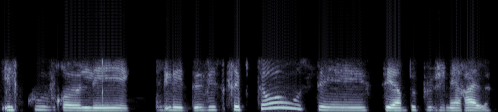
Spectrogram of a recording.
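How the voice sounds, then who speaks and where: A woman hosting an interview podcast, asking questions conversationally with halting, repeated words. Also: on the low side, lively intonation, no room sound, narrow, tinny audio. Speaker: podcast host.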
